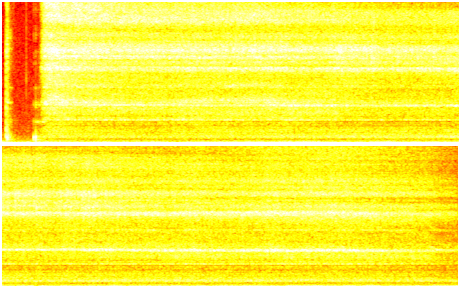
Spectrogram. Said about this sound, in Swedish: Det är att andas ut med ett långt S-ljud det vill säga andas in djupt och sen andas ut långsamt medan du gör ett S-ljud. Så in och ut.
